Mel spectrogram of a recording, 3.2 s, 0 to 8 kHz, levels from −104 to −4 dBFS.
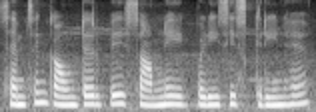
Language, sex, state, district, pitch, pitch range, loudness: Hindi, female, Gujarat, Valsad, 225 Hz, 215-230 Hz, -13 LUFS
